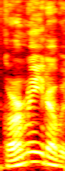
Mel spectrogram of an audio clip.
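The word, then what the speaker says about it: gourmet: 자, 거르메이라고 읽어요. 프랑스에서 와서 미식가란 뜻입니다.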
